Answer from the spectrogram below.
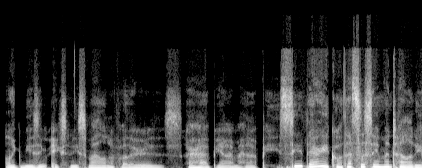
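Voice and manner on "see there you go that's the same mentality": excited. Real, not acted. Chat agrees with her.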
